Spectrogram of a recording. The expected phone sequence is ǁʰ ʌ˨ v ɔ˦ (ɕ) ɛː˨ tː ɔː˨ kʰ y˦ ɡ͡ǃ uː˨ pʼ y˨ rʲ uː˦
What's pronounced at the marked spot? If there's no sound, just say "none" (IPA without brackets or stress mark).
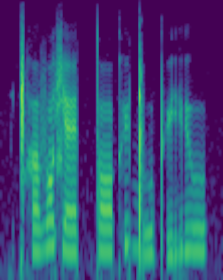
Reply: ɕ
